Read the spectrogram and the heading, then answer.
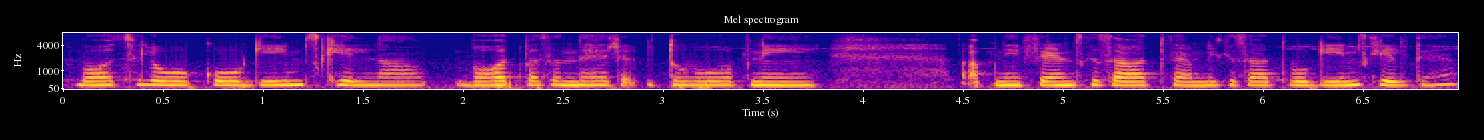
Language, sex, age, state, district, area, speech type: Urdu, female, 18-30, Delhi, East Delhi, urban, spontaneous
